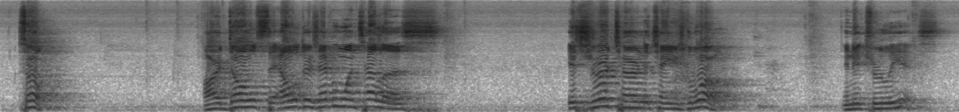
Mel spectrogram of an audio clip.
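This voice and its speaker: Very slow delivery with long, frequent pauses, ordinary pitch variation, noticeable background noise and audible room echo. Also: man, high pitch for a man. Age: 20s. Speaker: youth nonprofit founder, speaker. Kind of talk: motivational speech.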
